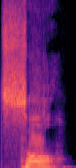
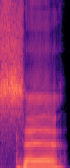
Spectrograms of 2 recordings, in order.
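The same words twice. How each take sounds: First: It is said with an 'on'-like nasal vowel. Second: It is said with an 'an'-like nasal vowel. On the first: The speaker calls it wrong. "not Saint" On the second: The speaker calls it right. "S A I N T is pronounced Saint"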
